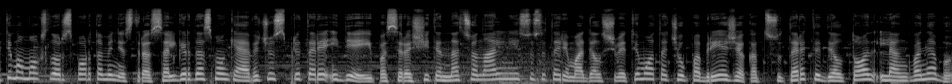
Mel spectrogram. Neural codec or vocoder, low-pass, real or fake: none; 14.4 kHz; real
